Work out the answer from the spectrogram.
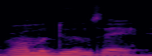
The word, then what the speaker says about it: Rome Odunze: Rome Odunze, excuse me, that's how you pronounce it. Rome Odunze.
